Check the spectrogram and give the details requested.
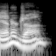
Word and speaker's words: Energon: If you watch the Transformers films or movies and cartoons, you know they say Energon. They just spell it wrong to mess you up.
